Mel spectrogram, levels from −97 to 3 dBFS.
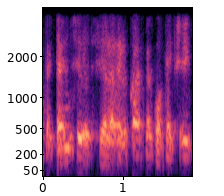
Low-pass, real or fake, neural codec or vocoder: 3.6 kHz; fake; codec, 24 kHz, 1.5 kbps, HILCodec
